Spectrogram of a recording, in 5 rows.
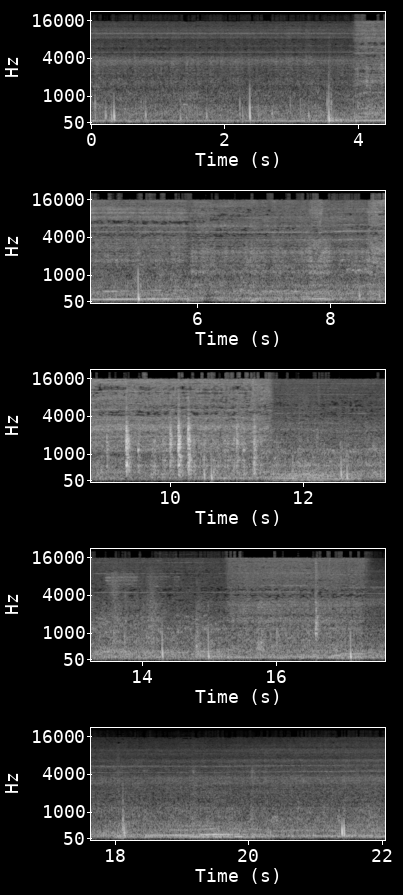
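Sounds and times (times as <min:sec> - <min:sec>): steady hiss: 0:12.6 - 0:18.4.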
